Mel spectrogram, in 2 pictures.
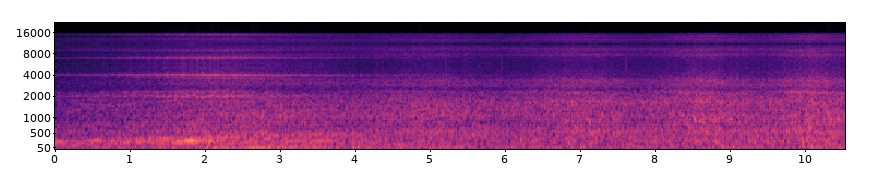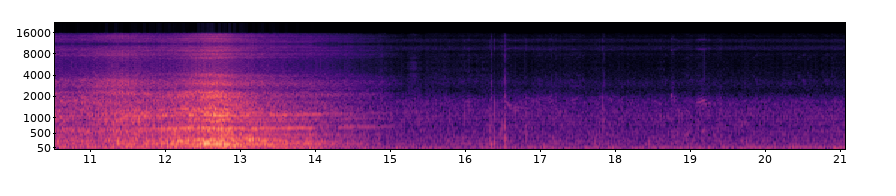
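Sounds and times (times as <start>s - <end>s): train running-gear rushing noise: 0.0s - 15.1s
traction motor whine rising: 9.7s - 15.0s.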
